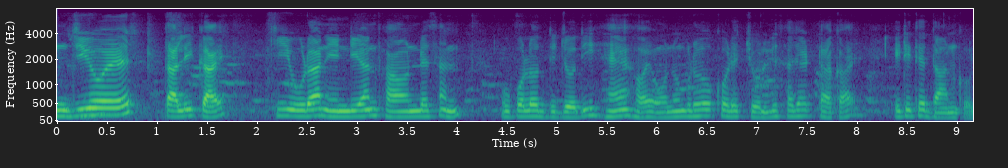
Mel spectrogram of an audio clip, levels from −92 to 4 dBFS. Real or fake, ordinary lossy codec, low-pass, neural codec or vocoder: real; none; 7.2 kHz; none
